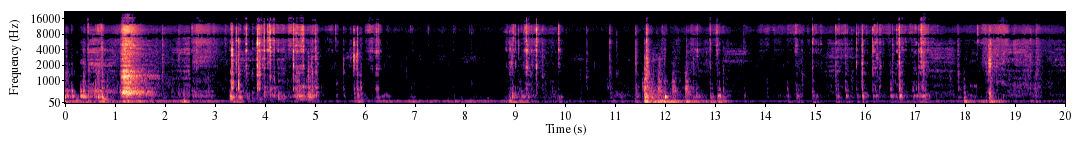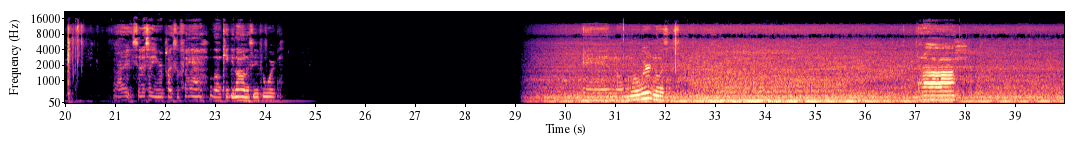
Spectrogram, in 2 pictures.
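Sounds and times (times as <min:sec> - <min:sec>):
refrigerator hum: 0:00.0 - 0:20.6, 0:29.2 - 0:39.9
small clicks and knocks of parts: 0:03.3 - 0:06.4, 0:08.8 - 0:11.6, 0:14.4 - 0:18.3
low steady hum: 0:29.2 - 0:39.9.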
